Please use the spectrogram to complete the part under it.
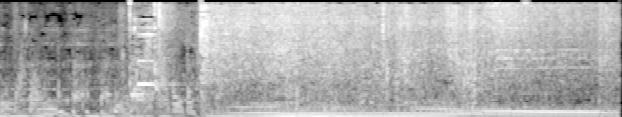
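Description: A car engine with its left bank running lean, from a video game. Mixed mechanical clatter comes first, then a loud, steady low drone that builds and holds to the end.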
